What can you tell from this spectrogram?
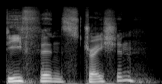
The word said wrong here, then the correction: defenestration: Defenestration? – Yeah, defenestration.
